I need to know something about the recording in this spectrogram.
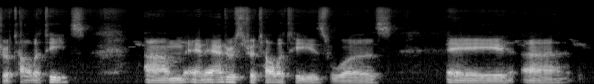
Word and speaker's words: Stratelates: I'm sure definitely so the way that I usually pronounce it and and I like it because it rhymes with my real name is is realities and address realities was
